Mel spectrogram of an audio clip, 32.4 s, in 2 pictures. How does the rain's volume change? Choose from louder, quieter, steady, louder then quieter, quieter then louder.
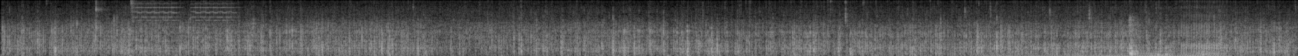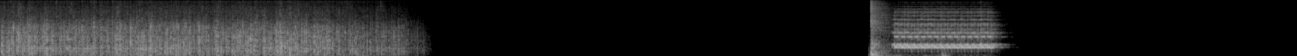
steady.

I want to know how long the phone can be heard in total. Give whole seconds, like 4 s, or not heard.
4 s.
